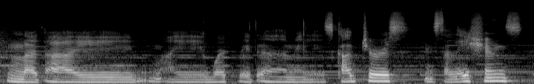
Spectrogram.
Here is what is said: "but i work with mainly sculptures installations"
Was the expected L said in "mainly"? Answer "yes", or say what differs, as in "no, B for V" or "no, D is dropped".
no, L is dropped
